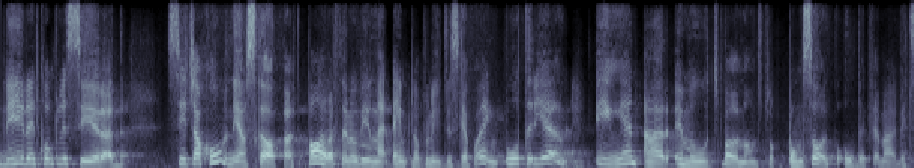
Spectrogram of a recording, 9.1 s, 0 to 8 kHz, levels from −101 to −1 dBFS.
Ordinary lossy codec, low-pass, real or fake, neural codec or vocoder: none; none; fake; codec, 16 kHz, 1 kbps, X-Codec, HuBERT features, trained on balanced general audio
